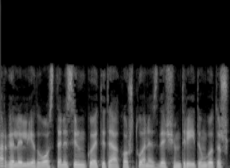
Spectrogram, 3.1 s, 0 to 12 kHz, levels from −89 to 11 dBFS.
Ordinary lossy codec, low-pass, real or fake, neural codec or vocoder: MP3, 48 kbps; 7.2 kHz; real; none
